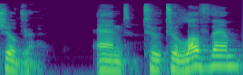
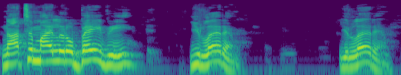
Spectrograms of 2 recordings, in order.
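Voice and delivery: hammed-up protective mama, a bit louder; mock doting mother; 3 semitones higher, 4 dB louder than usual. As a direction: play the mother shielding her baby boy. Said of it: "be like".

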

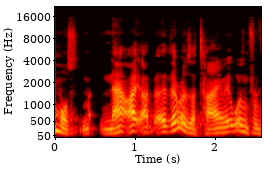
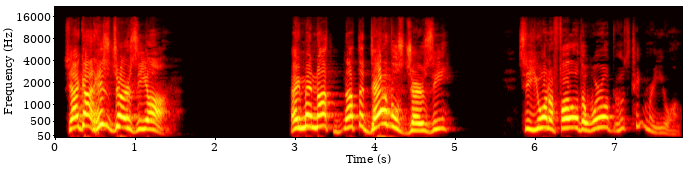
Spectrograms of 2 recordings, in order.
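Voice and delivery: loud, high mock cheering for the devil's team; preaching at full force; 11 semitones higher, 15 dB louder than usual. Preacher mocking the congregation's worldly cheering, loud and sarcastic. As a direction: ham up a sarcastic fan chant, loud and high.

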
